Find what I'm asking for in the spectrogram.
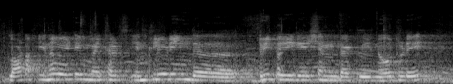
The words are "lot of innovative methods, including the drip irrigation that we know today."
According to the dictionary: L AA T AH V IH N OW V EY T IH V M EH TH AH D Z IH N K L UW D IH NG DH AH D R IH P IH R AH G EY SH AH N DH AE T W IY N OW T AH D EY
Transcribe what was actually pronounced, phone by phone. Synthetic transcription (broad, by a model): L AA T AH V IH N OW V EY T IH V M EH T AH D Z IH N K L UW D IH NG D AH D R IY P IH R AH G EY SH AH N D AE T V IY N OW T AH D EY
